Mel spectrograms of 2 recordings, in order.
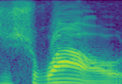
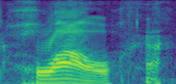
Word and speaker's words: João: It's João, right? Olivia, is that how you say it? João. But I like saying it João, though it's not right.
